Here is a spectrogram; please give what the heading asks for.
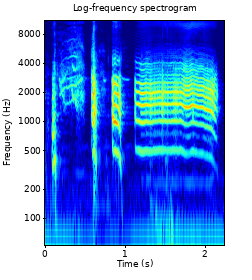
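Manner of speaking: high shrieking laugh at own joke. Real, not acted. Comic shrieking with laughter at his own crude joke.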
